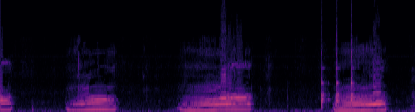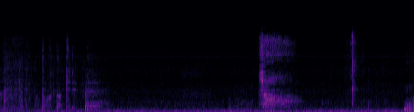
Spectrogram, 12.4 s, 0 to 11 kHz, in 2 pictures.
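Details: Three loud meows, about two seconds apart and each rising then falling, come from Plan, a costumed pet cat in a Snow White outfit, on April 1, 2017. Quiet rustles and faint speech follow, against low indoor hum.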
